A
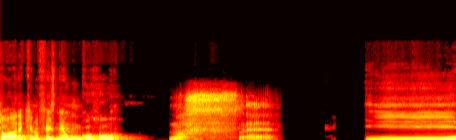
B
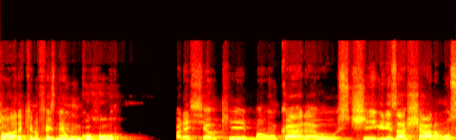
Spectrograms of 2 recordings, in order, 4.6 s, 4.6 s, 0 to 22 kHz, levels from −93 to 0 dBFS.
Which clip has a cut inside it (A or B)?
B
